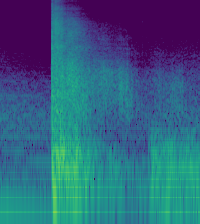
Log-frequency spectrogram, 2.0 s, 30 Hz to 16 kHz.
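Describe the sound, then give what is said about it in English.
A single loud gunshot from a .38 caliber revolver cracks out sharply, then fades in a long, rumbling decay. “his father raised a .38 caliber revolver, aimed, and pulled the trigger.”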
